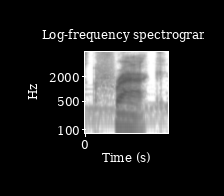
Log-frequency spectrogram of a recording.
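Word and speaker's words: craic: OG Fortnite and just having a bit of Praic? I don't know what that word means. Wait, is that an acronym? PRAIC? No. Yeah, I heard about Fortnite. You and your Fortnite. Pronounced as crack means fun.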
